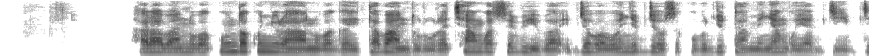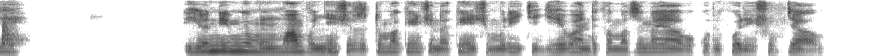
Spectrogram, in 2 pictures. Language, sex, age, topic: Kinyarwanda, female, 18-24, education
